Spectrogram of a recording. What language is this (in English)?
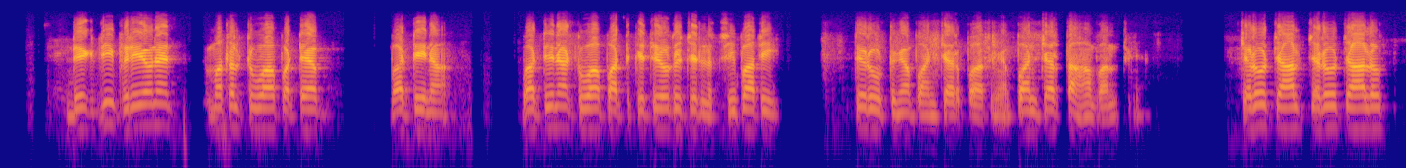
Punjabi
